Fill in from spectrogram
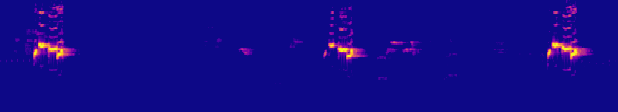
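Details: Sooty-headed bulbul (kutilang) repeating a short whistled, slurred phrase about every four seconds, three times in all, with faint soft notes between phrases and otherwise quiet surroundings.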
